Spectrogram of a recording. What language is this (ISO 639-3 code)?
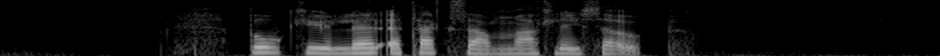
swe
